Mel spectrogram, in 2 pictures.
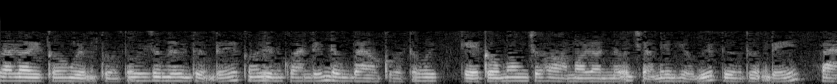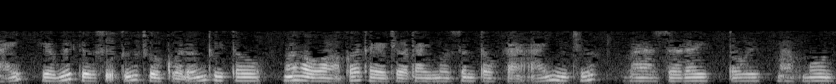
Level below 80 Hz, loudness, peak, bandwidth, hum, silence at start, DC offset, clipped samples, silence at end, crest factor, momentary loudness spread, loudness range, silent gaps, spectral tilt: -50 dBFS; -19 LUFS; 0 dBFS; 5 kHz; none; 0 s; under 0.1%; under 0.1%; 0 s; 18 dB; 8 LU; 4 LU; none; -11.5 dB/octave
